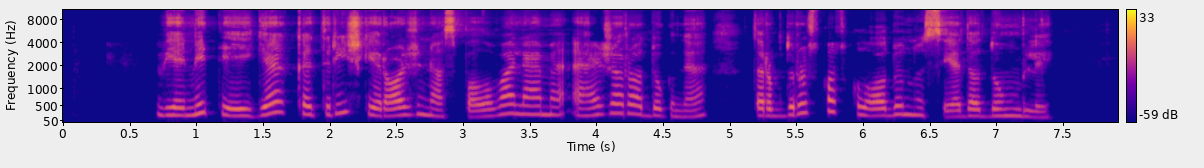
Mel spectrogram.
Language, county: Lithuanian, Klaipėda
